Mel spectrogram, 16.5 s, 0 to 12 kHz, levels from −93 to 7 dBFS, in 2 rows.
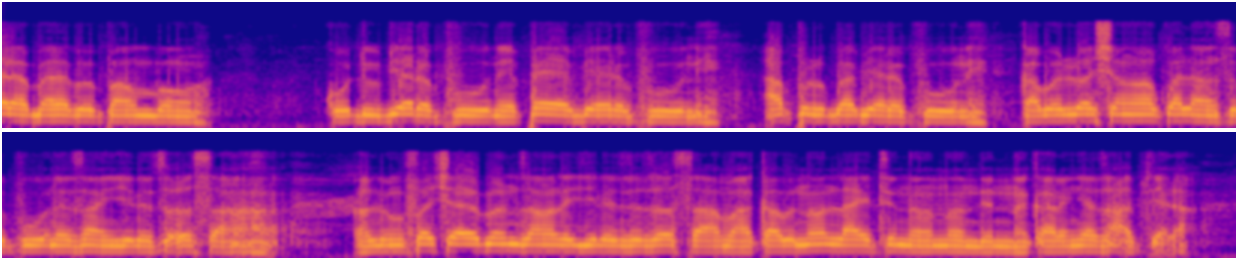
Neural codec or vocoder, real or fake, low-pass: none; real; 7.2 kHz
